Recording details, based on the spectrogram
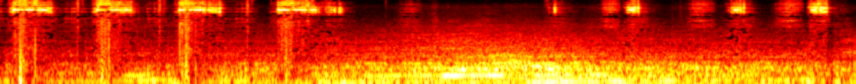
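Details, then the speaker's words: Sharp, shrill metallic jingling in bursts about once a second as the brake is pressed; a loose brake spring and plate is catching deep in the wheel assembly, with the rear wheel suspected; moving the spring down stopped the noise: brake spring rattle. "eu não entendo como uma chapinha pode fazer essa bagunça toda cara e é justamente a mola que tá pegando aqui agora dá para ir mais claramente que a mola pega bem no fundo aqui ó"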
